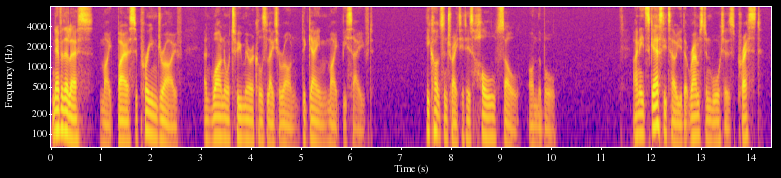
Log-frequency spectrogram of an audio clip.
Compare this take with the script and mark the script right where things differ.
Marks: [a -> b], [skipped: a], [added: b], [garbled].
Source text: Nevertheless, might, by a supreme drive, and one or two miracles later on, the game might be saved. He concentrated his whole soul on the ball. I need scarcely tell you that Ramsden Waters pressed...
Nevertheless, might, by a supreme drive, and one or two miracles later on, the game might be saved. He concentrated his whole soul on the ball. I need scarcely tell you that Ramsden Waters pressed...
